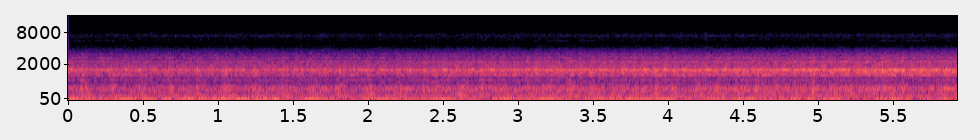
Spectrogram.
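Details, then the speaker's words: Compressor motor whose start winding was reversed to change its direction, fed reduced voltage through a weak heater coil. It hums and slowly gathers speed with a rising whine, then runs evenly. Slow run-up on reduced voltage. "It's remember it's a reduced voltage to the motor itself. So it takes longer to get going. This is where the weakness of that coil is coming in. Now you hear it starting to speed up."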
